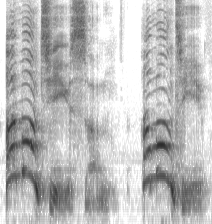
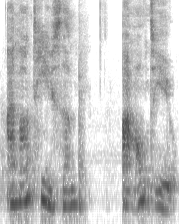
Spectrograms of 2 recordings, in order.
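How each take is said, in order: First: The voice is high and squeaky. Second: The voice is low and deep. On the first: The speaker calls it wrong. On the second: The speaker calls it right.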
